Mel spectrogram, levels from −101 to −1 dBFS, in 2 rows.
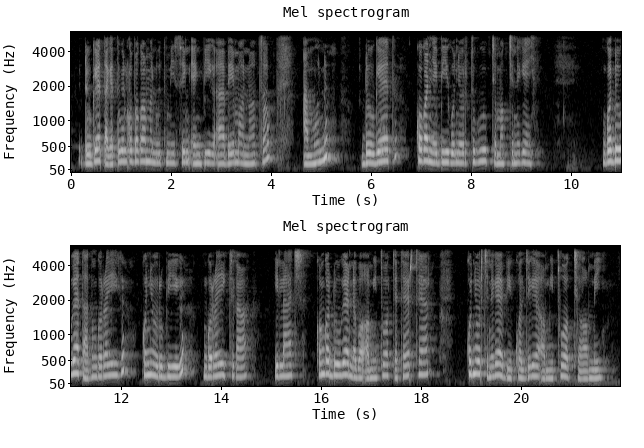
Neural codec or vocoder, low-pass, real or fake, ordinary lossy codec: none; 5.4 kHz; real; none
